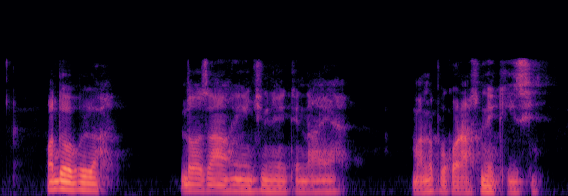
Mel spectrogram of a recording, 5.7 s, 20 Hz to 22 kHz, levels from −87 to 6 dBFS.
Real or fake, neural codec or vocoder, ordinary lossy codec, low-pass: fake; codec, 16 kHz, 4 kbps, FunCodec, trained on LibriTTS, 50 frames a second; none; 7.2 kHz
